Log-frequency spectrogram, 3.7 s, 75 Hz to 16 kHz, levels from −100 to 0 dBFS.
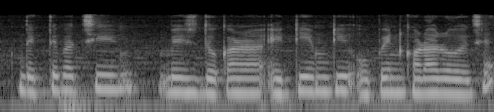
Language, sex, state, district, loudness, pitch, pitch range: Bengali, female, West Bengal, Paschim Medinipur, -39 LUFS, 195 Hz, 185-210 Hz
